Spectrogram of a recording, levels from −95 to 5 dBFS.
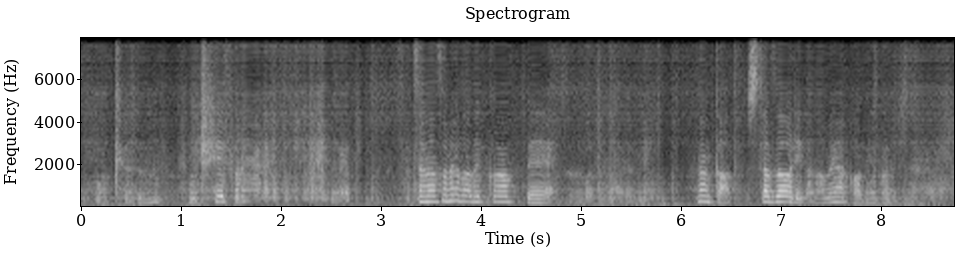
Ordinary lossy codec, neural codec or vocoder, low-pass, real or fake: none; codec, 16 kHz, 0.3 kbps, FocalCodec; none; fake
